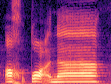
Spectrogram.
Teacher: اب طا کو تھوڑا جھٹکا دے کر پڑھنا ہے، یہاں طا کو لمبا نہیں پڑھنا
